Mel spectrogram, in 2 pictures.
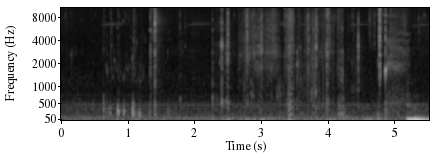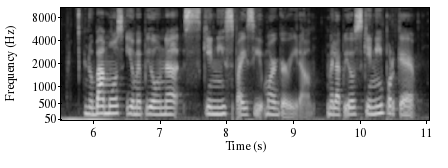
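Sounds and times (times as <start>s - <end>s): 
person sipping water with soft slurps: 0.6s - 1.4s
swallowing: 0.6s - 1.4s
dull low thump as something is handled: 5.2s - 6.7s
speech: 5.8s - 10.9s.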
